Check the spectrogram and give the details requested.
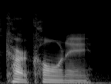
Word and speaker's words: Carcone: It is Carcone.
